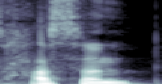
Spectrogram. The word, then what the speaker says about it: Hasan: the right way no everyone says hassan that's uh usually like the the arabic pronunciation but uh it's fine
